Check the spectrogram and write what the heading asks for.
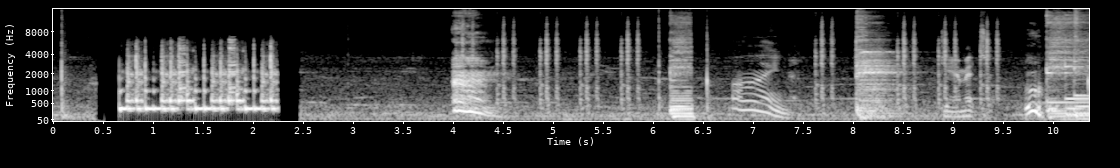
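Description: Destiny of Athena video slot machine sound effects. A short electronic chime figure repeats about four times starting half a second in, then the reels spin and land with clicks and several falling-pitch swoops.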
